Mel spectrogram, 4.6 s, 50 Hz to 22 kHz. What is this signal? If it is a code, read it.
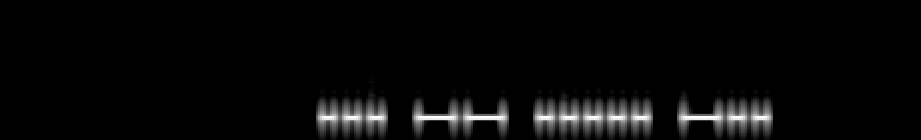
Morse code, heard as a keyed tone, about 20 wpm, 700 Hz. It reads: SM5D
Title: DXCC-100 Call Signs - 4 Characters - 20wpm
